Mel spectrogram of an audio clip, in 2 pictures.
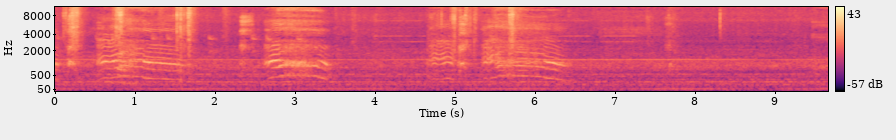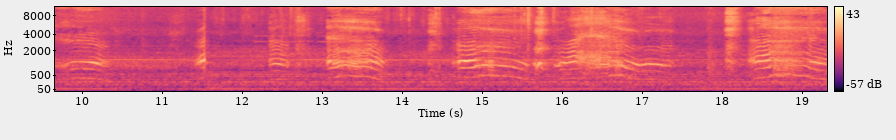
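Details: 4-month-old infant waking from general anesthesia and extubation after cleft lip repair surgery: repeated short, strained, whimpering cries over music and room hum.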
